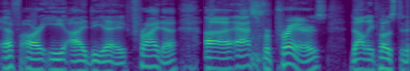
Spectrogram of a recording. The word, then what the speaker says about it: Freida: She wants to assure fans that she is not dying after her sister Freida, it's spelled F-R-E-I-D-A, Frida, asked for prayers.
